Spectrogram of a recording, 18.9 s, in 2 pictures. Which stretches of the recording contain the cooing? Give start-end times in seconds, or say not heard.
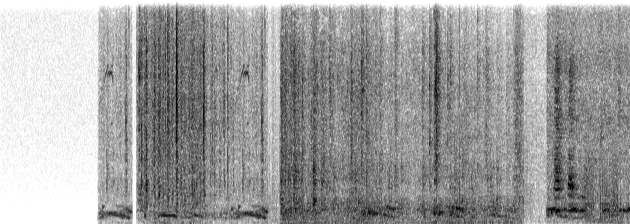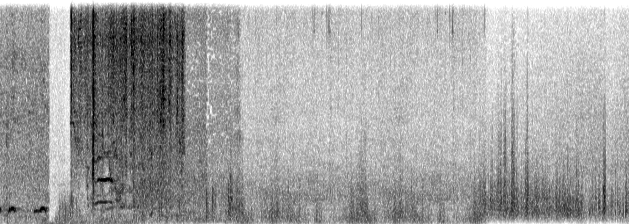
1.4-12.2.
